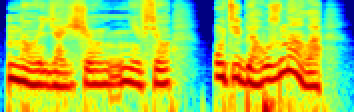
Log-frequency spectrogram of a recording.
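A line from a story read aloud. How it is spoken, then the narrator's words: Faltering objection. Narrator (Russian): слегка запинаясь, возразила сатаница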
